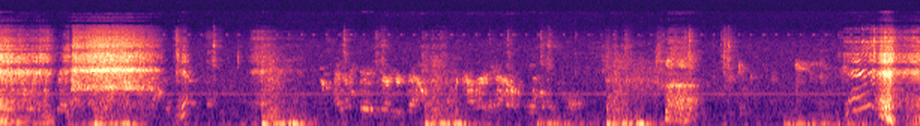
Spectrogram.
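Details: Loud, rough snoring from a sleeping woman, with irregular rattling and snorting breaths and pauses between them; extreme snoring.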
